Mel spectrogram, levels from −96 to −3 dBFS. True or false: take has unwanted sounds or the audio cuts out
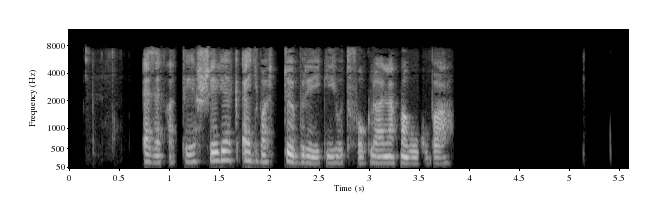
false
